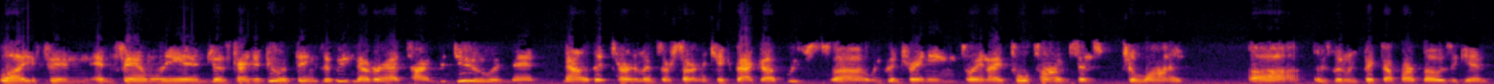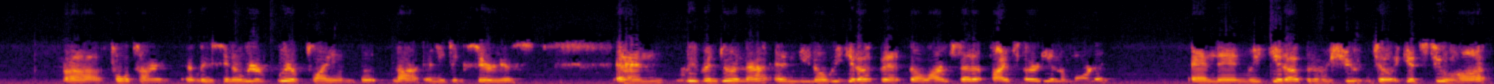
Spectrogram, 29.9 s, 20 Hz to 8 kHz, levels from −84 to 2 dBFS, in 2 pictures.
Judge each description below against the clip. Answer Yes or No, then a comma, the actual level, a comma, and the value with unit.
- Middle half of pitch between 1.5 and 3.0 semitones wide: Yes, narrow, 2.5 semitones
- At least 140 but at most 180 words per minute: No, average, 195 wpm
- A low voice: No, medium, 165 Hz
